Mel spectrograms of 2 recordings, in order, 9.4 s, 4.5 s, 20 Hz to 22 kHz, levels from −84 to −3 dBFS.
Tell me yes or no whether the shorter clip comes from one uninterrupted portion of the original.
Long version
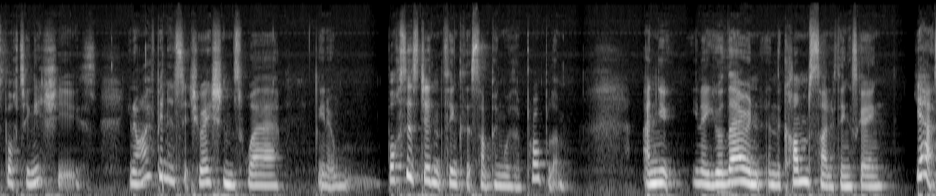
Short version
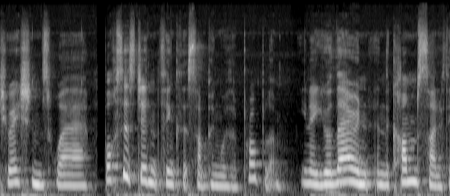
no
